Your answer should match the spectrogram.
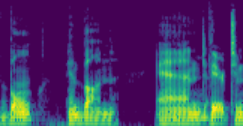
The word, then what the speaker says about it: bon: The masculine is the word B-O-N, bon, and then the feminine has a double N and an E, B-O-N-N-E. And so the difference is bon and bun, bon and bun.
